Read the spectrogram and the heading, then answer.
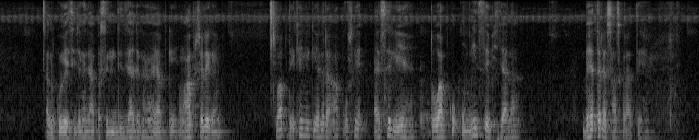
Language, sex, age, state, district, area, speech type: Hindi, male, 18-30, Uttar Pradesh, Chandauli, urban, spontaneous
